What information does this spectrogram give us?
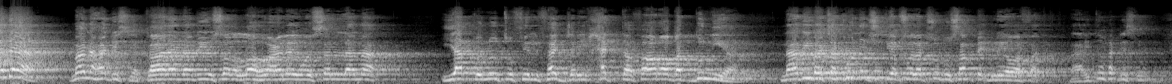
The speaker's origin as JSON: {"language": "Indonesian", "town": "Medan", "region": "North Sumatra", "country": "Indonesia", "said": "saya orang Melayu, Deli Serdang, orang Medan. Jadi begini cakap awak."}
